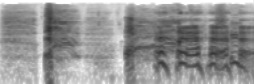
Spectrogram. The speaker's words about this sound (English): You're coughing up blood again.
